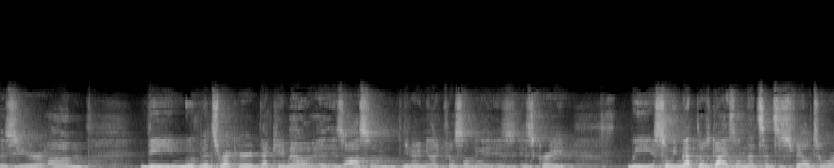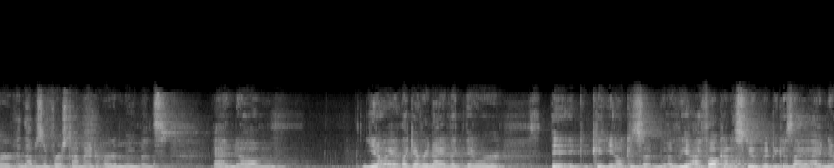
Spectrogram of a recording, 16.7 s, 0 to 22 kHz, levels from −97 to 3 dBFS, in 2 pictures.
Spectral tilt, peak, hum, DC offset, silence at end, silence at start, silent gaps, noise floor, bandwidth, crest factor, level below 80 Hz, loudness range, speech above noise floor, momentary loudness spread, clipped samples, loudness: -5.5 dB/octave; -4 dBFS; none; under 0.1%; 0 s; 0 s; none; -46 dBFS; 10.5 kHz; 20 dB; -46 dBFS; 4 LU; 21 dB; 9 LU; under 0.1%; -25 LUFS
